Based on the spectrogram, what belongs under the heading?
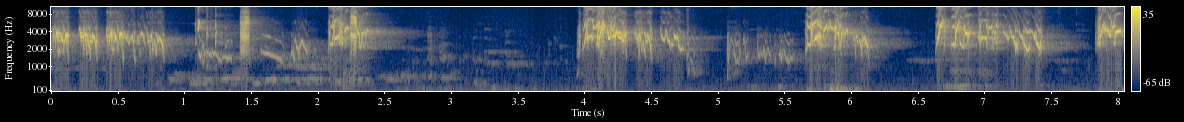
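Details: Budgie parrots warbling in dense buzzy chatter with a few thin swooping whistles, bursts separated by short silent stretches.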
